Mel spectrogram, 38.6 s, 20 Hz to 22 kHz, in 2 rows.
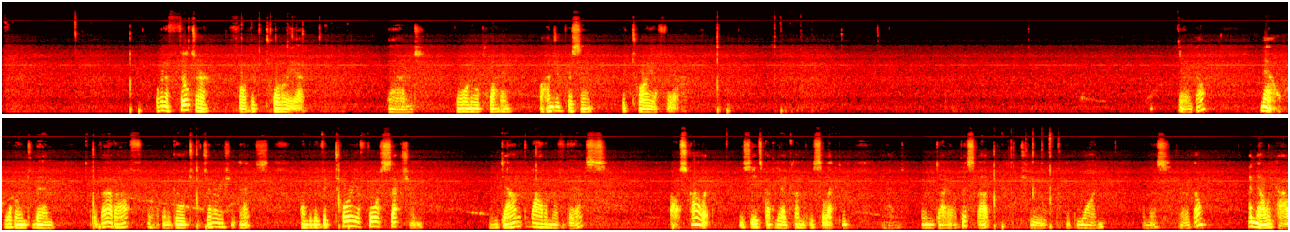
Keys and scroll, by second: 2.9-4.5 typing, 10.7-12.0 typing, 34.7 1.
